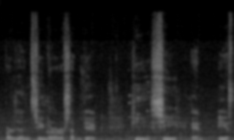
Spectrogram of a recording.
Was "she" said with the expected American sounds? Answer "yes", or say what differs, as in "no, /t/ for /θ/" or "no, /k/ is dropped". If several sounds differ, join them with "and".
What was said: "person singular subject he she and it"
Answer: no, /s/ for /ʃ/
